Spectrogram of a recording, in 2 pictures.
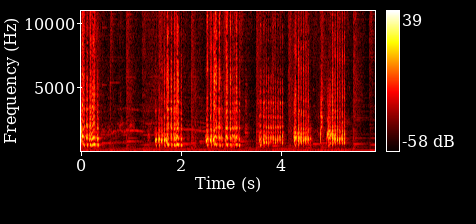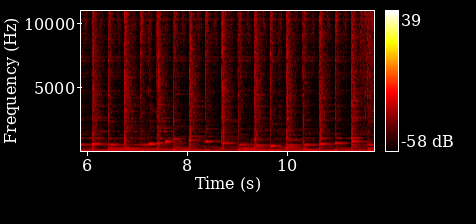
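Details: Wild turkey gobble played in a kids' bird-sound guessing game: a series of rapid, rattling gobbles in loud bursts over the first five seconds, followed by soft background music with plucked notes.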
